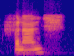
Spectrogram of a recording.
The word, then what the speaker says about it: Fernandes: So the Portuguese pronunciation is a little bit difficult because obviously in England, we, even with the surname, as English speakers, we're tempted to say as in Fernandes, as in like a three-syllable word. Whereas in Portuguese, they pronounce the Fernandes as like Fernanche. So they wouldn't really pronounce the Des.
